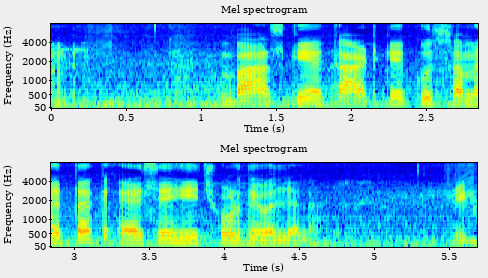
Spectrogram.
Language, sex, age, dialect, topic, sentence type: Bhojpuri, male, 18-24, Western, agriculture, statement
